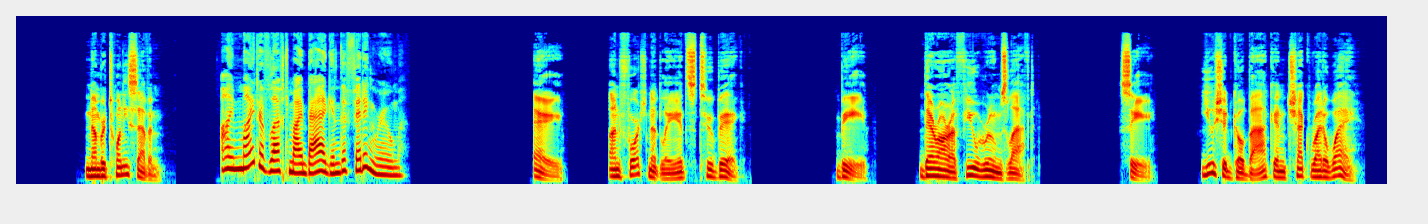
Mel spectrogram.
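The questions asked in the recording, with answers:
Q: I might have left my bag in the fitting room.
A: C: You should go back and check right away.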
